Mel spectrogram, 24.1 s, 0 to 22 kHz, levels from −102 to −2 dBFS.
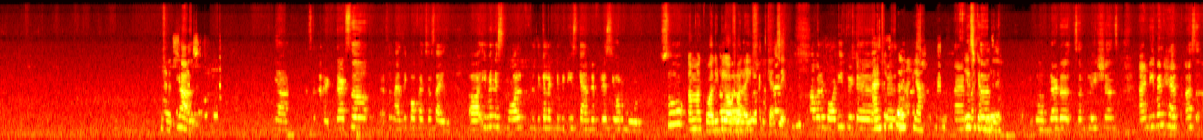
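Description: At 3.73 to 4.06 s an echo leak appears. A copy of the speech returns 440 ms late, about 10 dB below the original. The far end's echo canceller likely missed part of its loudspeaker pickup.

From 14.22 to 15.78 s a louder echo leak follows, 489 ms late and only about 5 dB down. It likely has the same cause. It recurs at 17.63 to 18.12 s and briefly at 19.8 to 19.92 s.

Speech suppressed in double talk overlaps this from 14.37 to 16.27 s. The talker dips by up to about 15 dB across roughly a second. From 18.1 to 20.37 s it dips again, up to about 20 dB, over about a second and a half. An echo canceller likely confused the talker with echo during overlapping speech and turned both down.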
